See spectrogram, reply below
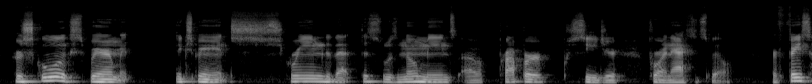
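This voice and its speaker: A storyteller reading fan fiction aloud as scripted narration, with occasional stumbles over words. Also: mid-range voice.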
